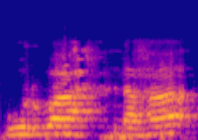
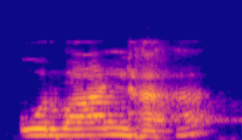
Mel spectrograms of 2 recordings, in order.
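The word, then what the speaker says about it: पूर्वाह्णः: I wouldn't say that Purva Naha, if you say it is completely a mistake, but the traditional practice or the Vedic recitation and practice is that to pronounce it as Purvan Naha, Vannihi, Brahma. This is the traditional way of pronouncing these letters.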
